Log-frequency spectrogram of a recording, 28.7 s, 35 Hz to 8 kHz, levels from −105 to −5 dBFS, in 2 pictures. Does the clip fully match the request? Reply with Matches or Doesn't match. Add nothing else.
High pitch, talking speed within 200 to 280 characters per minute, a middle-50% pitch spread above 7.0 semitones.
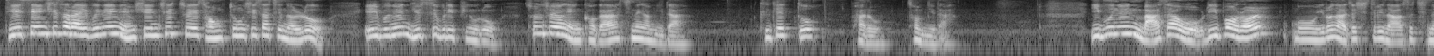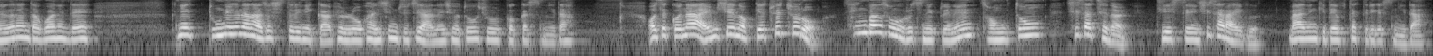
Doesn't match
